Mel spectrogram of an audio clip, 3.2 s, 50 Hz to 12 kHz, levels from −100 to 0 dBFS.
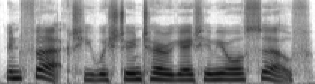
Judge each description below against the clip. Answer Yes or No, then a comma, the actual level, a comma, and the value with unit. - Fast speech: No, average, 150 wpm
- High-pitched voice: Yes, high, 195 Hz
